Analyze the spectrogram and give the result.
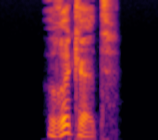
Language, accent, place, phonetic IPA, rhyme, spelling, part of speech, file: German, Germany, Berlin, [ˈʁʏkət], -ʏkət, rücket, verb, De-rücket.ogg
- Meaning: second-person plural subjunctive I of rücken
